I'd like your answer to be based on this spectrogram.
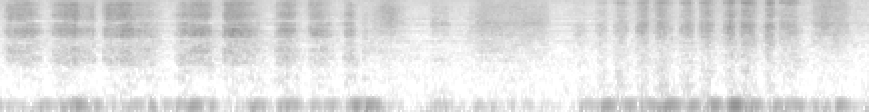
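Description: A long yellow wooden colored pencil scratches and rubs across a flat paper coloring book page while coloring a mandala. It makes soft, rhythmic, bright scratchy strokes over a steady low hum. The pencil strokes come in quick back-and-forth bursts that swell and fade, and the whole clip stays quiet.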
